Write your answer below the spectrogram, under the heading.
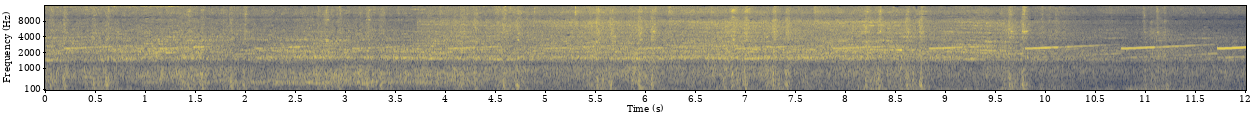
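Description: Passenger coaches rolling past at speed: a steady rush of wheel and rail noise with wheels clacking over rail joints, easing off about ten seconds in as the tail of the train passes. A rising whistle-like tone repeats about once a second throughout and grows louder near the end.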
